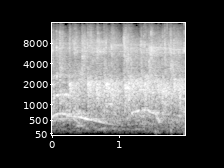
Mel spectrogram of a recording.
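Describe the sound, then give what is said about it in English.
Audience applause welcoming a high school linebacker and quarterback at a football coaches show: steady, dense clapping throughout, with a voice speaking over it. “Everybody give them a please warm welcome for this.”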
